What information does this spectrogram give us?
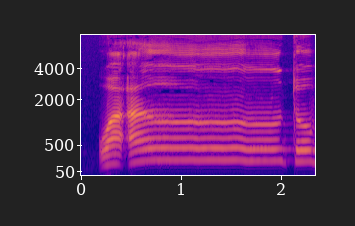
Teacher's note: نون ساکن کے بعد حروف خلقی میں سے کوئی حرف نہیں، یہاں پر اخفائی حقیقی ہوگا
